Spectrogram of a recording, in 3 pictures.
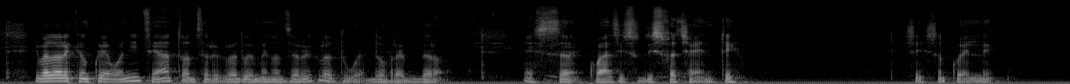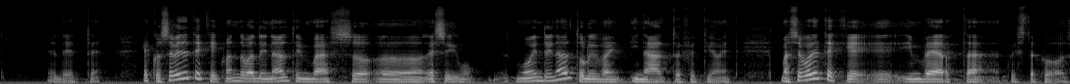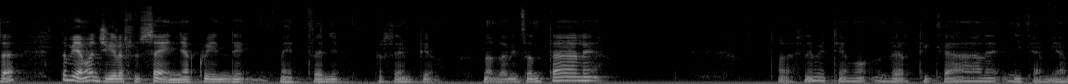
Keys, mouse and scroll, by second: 1.4 click, 2.3 BackSpace, 2.5 BackSpace, 3.3 2, 4.5 ctrl+s, 5.8 click, 19.6 click, 22.1 click, 24.0 click, 24.8 BackSpace, 31.9 click.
